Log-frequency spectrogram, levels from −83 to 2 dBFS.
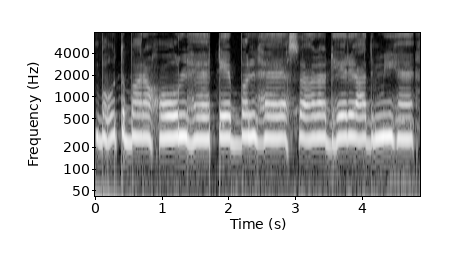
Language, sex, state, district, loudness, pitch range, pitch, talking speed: Hindi, female, Jharkhand, Palamu, -11 LUFS, 265-275 Hz, 270 Hz, 120 wpm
